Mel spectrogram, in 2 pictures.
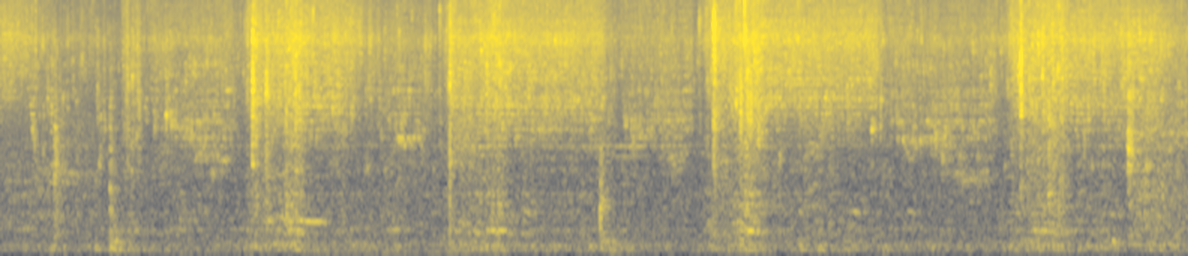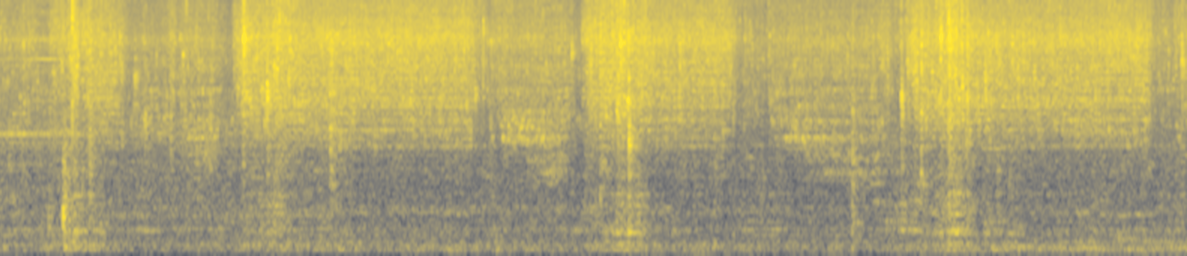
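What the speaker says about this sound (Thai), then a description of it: "เดี๋ยวเรามา ล้างหน้ากันเลยครับ" A tap runs into a sink while someone washes their face, giving a steady water stream with repeated splashing surges, close and moderately loud, with no talk.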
